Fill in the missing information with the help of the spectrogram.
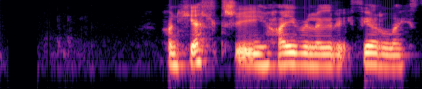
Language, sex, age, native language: Icelandic, other, 12, Icelandic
